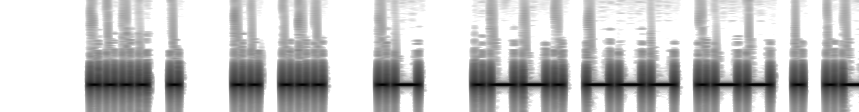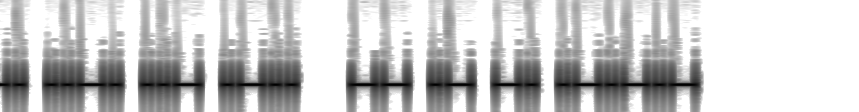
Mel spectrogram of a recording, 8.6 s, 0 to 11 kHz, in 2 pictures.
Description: Morse code, heard as a keyed tone, about 30 wpm, 700 Hz. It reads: HE IS A POWERFUL MAN.
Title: Sentences from Top 1300 Words 30wpm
